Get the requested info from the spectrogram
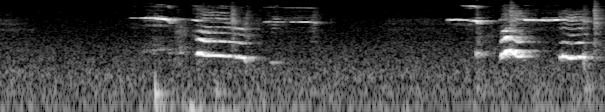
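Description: Dog whining: two bouts of high whimpers that fall in pitch, about a second and a half in and again near the end.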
